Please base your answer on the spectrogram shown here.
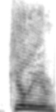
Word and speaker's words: Cillian: could go either way Killian Brad it's K it says here in the phonetic pronunciation k-i-l-l-e-e-a-n yeah after 2000 after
